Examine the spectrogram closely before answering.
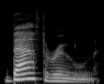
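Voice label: "bathroom", English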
